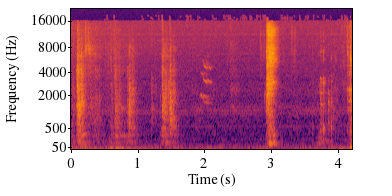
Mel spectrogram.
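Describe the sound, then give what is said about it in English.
A tiny, high-pitched cat meow, faint and brief, sounds midway through as the cat wants in at a door, amid a few soft scraping and bumping noises like the door being handled. “Tiny meow.”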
